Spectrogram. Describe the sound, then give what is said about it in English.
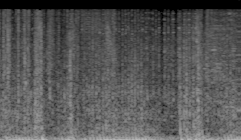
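Rapid gunfire from Black Mask's Bulletstorm effect in the video game Suicide Squad: Kill the Justice League, a dense, continuous roar of overlapping shots with a couple of brief dips, no voices. “Shark's loadout here includes Black Mask's Bulletstorm and the Heatwave's Molten Shield to synergize. He has triggered the Bulletstorm effect, which means that he's now immune from damage thanks to the Heatwave's Molten Shield”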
